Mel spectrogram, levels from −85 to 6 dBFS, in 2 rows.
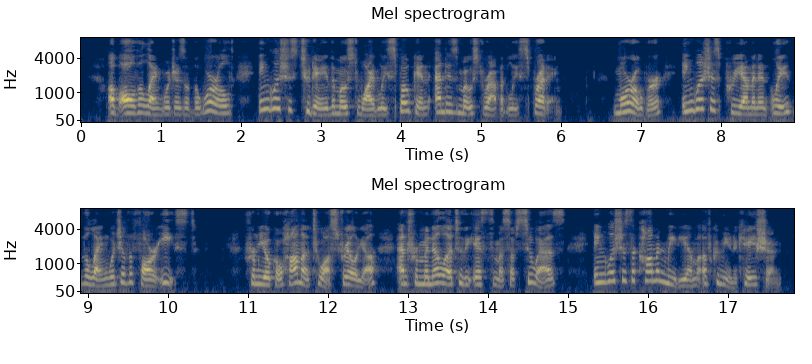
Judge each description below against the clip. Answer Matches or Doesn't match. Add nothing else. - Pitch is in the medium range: Doesn't match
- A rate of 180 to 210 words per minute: Doesn't match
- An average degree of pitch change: Doesn't match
